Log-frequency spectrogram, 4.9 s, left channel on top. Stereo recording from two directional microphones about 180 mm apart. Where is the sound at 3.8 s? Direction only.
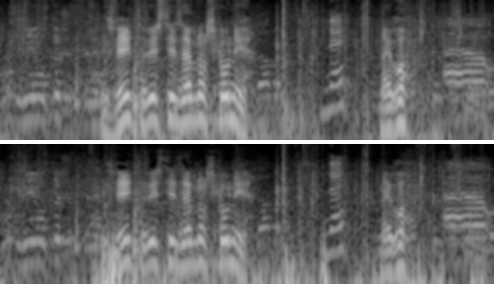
15° left (ahead or behind).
